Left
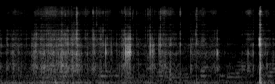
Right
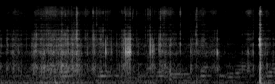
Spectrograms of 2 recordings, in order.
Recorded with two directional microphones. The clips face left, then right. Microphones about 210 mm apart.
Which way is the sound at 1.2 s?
20° right (ahead or behind).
